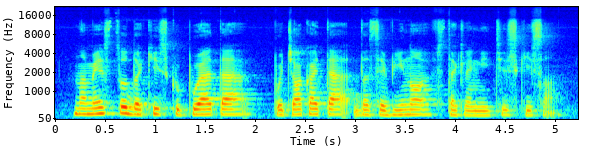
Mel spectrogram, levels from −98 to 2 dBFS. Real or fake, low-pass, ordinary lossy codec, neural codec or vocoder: fake; none; none; vocoder, 44.1 kHz, 128 mel bands every 512 samples, BigVGAN v2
